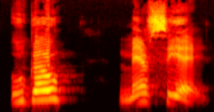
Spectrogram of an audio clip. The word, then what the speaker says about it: Hugo Mercier: way his name is he's from France that's pronounced Ugo Mercier Hugo Mercier it's easy to think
